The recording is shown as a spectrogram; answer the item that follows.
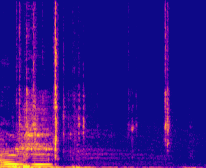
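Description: A woman's brief wordless voice sound, two short steady notes, then a few faint clicks as she handles her eyeglasses.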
